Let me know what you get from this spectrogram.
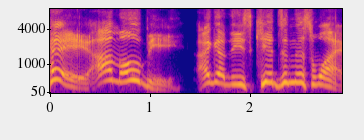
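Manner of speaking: slow, easy, unhurried friendly voice. Showing the others how the cast impersonates each other: Obi impression. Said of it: "my Obi impression".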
